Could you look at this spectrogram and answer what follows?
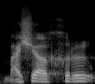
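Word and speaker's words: מָשִׁיחַ: 크리스토란 발음, 그 헬라어로는 크리스토고 그다음에 그것을 히브리어로 보면은 마시아흐를 우리나라 또 메시아 이렇게 번역을 했습니다. 이렇게 발음을 했는데 마시아흐, 독일어에 있는 것처럼 키역 발음을 아주 강하게 내면서 마시아흐.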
